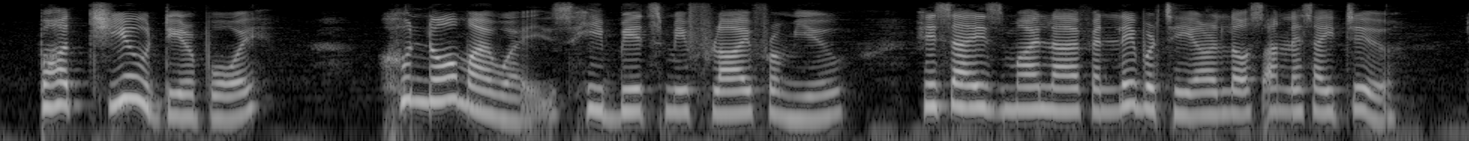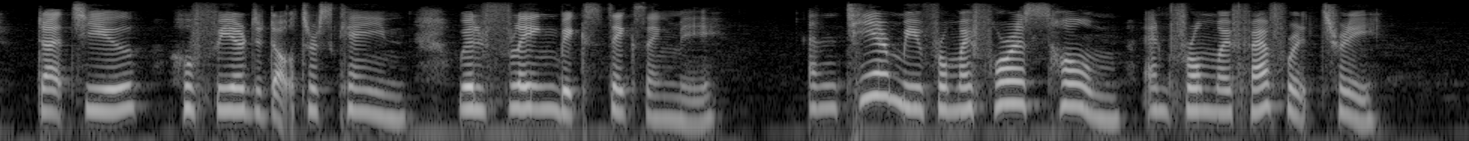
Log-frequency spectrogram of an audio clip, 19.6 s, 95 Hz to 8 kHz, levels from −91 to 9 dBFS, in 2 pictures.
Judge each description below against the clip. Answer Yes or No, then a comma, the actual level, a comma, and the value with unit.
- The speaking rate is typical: Yes, average, 155 wpm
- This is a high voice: Yes, very high, 250 Hz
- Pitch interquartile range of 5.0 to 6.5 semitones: No, average, 3.0 semitones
